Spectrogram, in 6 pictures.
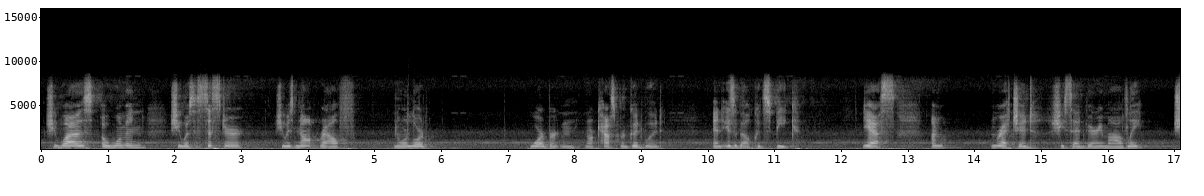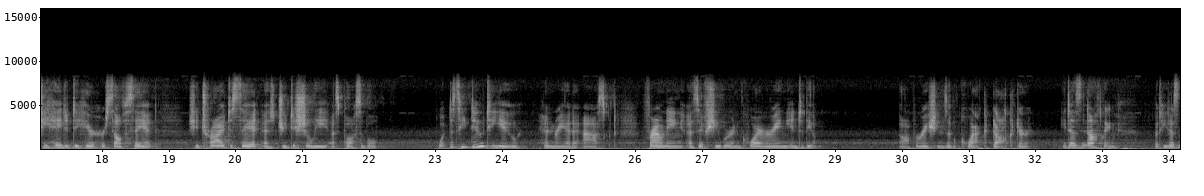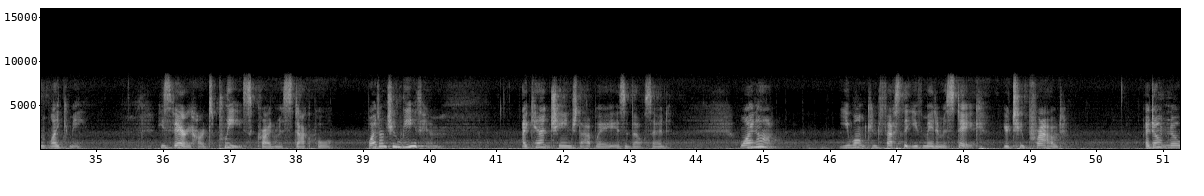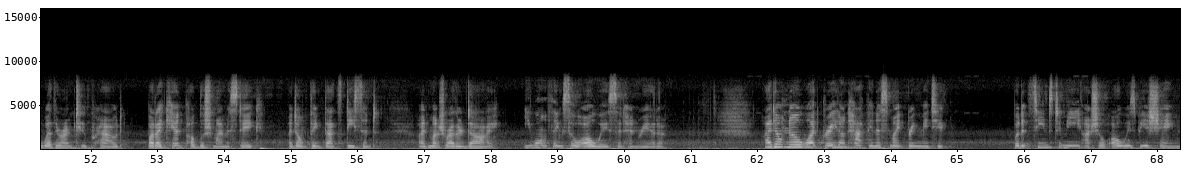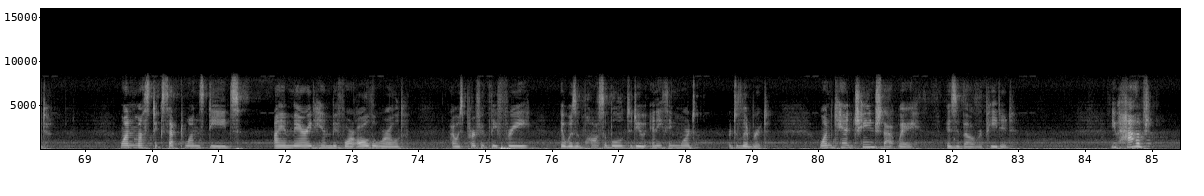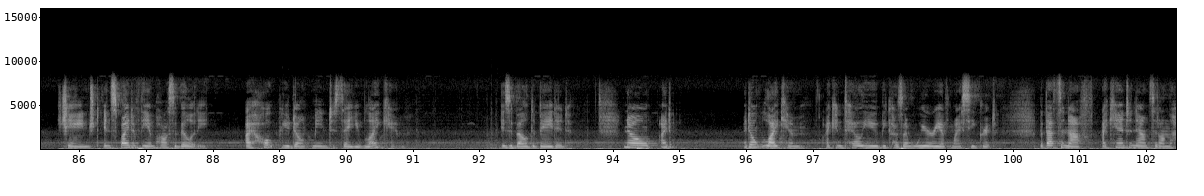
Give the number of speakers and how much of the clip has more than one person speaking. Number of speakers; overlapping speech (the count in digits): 1, no overlap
